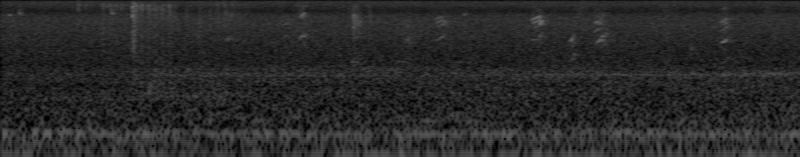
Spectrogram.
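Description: Small birds giving short, scattered chirps over a steady low rumble.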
